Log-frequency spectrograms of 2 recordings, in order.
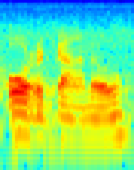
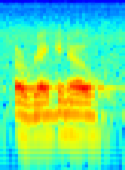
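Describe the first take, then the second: First: It is said in a British way. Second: It is said in an American way.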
